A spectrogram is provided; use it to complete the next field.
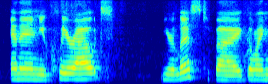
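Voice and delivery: slow, spaced-out dictation.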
